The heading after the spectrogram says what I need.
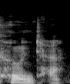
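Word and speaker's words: Junto: debating Club in Philadelphia well it's spelled j-u-n-t-o and it looks like Junta and that's how you say that so we're keeping it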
